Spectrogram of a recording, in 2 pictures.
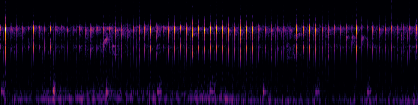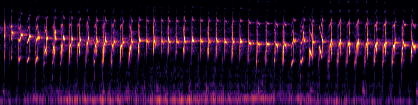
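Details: Female fighter lovebird giving its long ngekek chatter, used to provoke rival lovebirds: a steady run of high, rapid, shrill notes that grows louder and faster after about six seconds and keeps going to the end.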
